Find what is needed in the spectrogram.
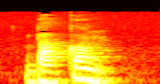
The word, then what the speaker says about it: балкон: Казваш балкон. Французка дума. Къде е ударението? На последната сричка.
